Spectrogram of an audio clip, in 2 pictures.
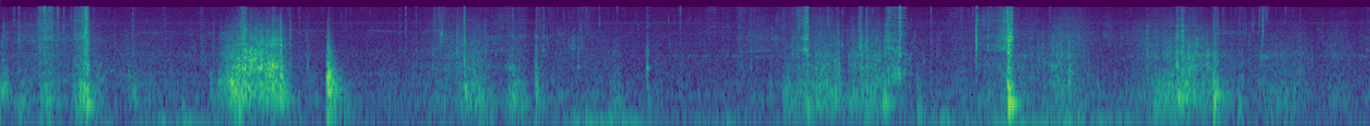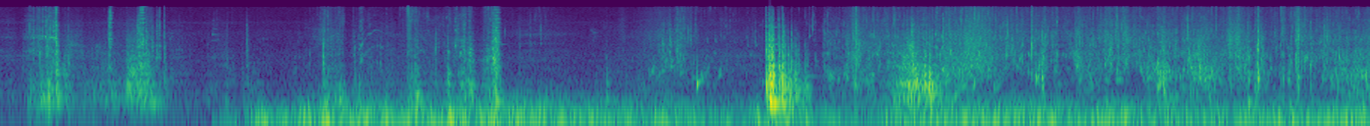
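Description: Fillet knife cutting and scraping through a large black piranha on a plastic cooler lid, in short, irregular strokes. About ten seconds in, a steady low rumble sets in beneath further knocks and scrapes, with one sharp knock near the middle.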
